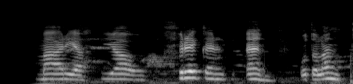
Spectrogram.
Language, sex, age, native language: Icelandic, male, 12, Icelandic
